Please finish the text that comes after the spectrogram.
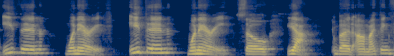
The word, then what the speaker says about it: Nwaneri: By the way, he actually said how he pronounces his name, Nwaneri, on that Premier League video.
